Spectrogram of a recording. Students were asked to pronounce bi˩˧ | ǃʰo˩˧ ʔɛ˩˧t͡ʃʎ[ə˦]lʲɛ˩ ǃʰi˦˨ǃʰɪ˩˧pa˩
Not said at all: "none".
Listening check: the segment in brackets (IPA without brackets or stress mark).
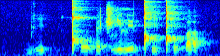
ɪ˦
